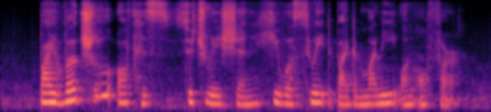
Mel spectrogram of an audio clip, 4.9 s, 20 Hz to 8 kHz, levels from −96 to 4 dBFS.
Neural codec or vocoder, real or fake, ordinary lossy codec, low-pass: codec, 16 kHz, 2 kbps, X-Codec, HuBERT features, trained on LibriSpeech; fake; none; none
